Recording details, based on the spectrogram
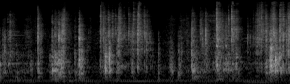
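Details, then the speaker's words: Laptop shaken, dry clicky rattles in uneven bursts from components that dropped off the main board due to battery leak corrosion. "Those parts you can hear rattling around in there are actually components that have actually just dropped off the main board due to the battery corrosion in it."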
